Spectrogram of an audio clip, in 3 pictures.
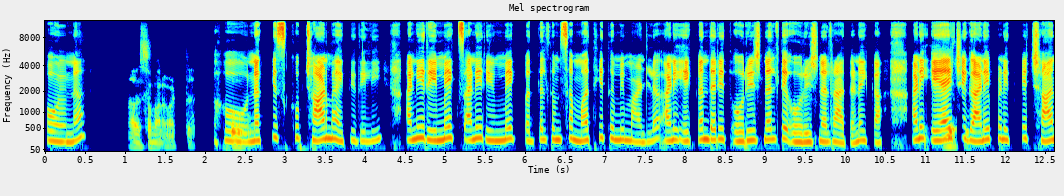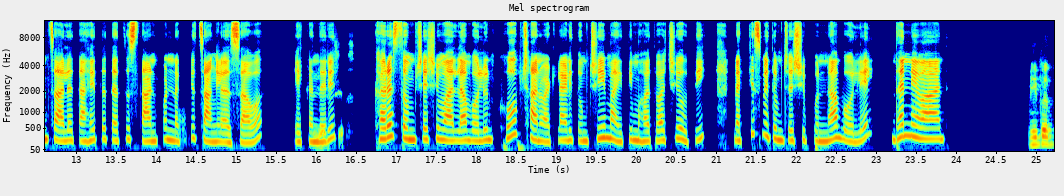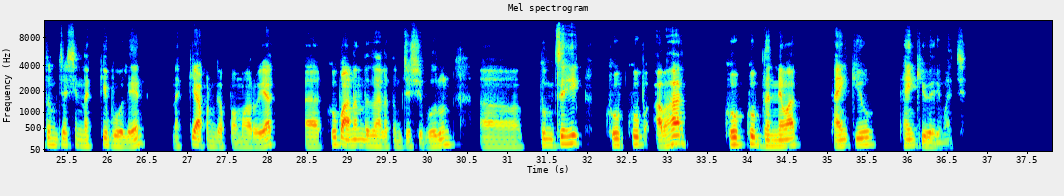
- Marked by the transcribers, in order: in English: "रिमेक्स"; in English: "रीमेकबद्दल"; other background noise; in English: "ओरिजिनल"; in English: "ओरिजिनल"; in English: "येस, येस"; in English: "थँक यू, थँक यू व्हेरी मच"
- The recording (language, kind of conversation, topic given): Marathi, podcast, रीमिक्स आणि रिमेकबद्दल तुमचं काय मत आहे?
